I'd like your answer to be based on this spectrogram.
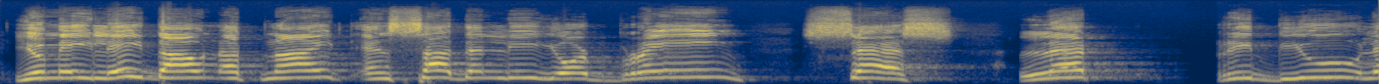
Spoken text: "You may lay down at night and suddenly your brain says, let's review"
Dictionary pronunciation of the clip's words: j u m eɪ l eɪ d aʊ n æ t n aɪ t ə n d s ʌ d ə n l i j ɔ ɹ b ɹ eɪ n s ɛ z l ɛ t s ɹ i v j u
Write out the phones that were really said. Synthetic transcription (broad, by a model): j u m eɪ l eɪ d aʊ n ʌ t n aɪ t ə n d s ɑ d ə n l i j ɔ ɹ b ɹ eɪ n s ɛ s l ɛ t ɹ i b j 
